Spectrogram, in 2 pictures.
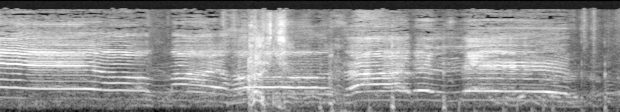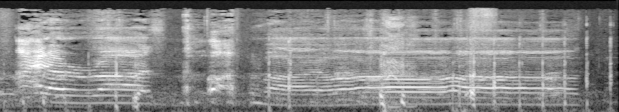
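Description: A woman sings a cover of a pop ballad on the Stockholm subway, loud and off-key, holding long wavering high notes with brief breaths between phrases, while occasional clatter and hiss sound in the background.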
